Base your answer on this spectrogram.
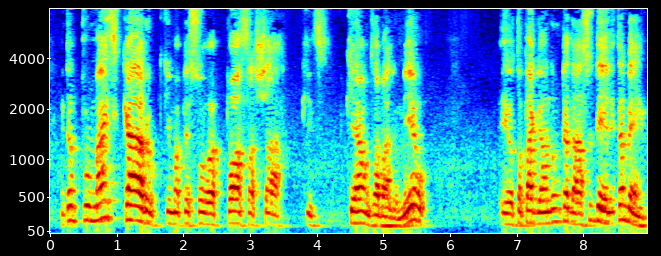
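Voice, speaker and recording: The speech moves at a fairly slow pace, with ordinary pitch variation and long, frequent pauses. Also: man, fairly high pitch for a man. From Brazil, Maringá (Paraná). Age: 60s. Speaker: visual artist. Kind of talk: casual interview. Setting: live video call.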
